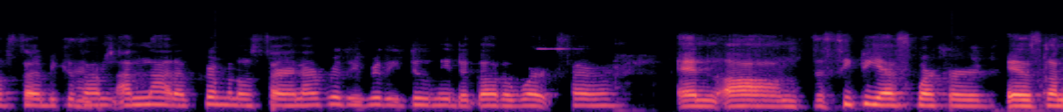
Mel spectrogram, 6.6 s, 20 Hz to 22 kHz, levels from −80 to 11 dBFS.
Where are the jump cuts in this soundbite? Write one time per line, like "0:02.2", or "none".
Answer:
0:04.2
